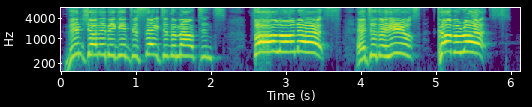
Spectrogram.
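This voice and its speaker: A man voicing a condemned holy man, grave and compassionate, preaching loudly and fervently in a scripture audiobook. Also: very high-pitched, unhurried, voice pushed up. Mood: urgent warning.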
